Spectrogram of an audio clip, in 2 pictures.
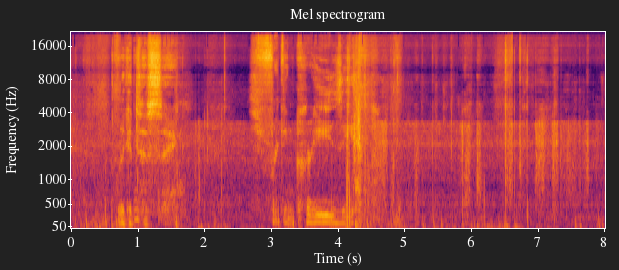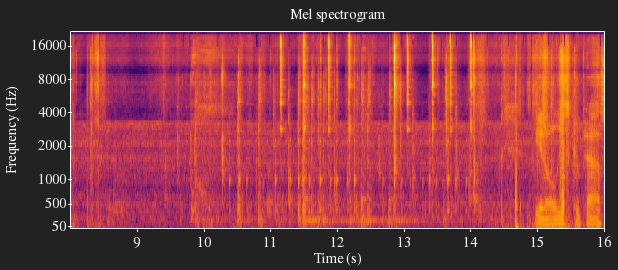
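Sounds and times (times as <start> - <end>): hands clicking and tapping on metal: 9.6 - 14.8.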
